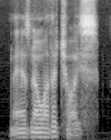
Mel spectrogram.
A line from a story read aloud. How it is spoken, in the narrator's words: he murmured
